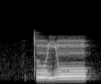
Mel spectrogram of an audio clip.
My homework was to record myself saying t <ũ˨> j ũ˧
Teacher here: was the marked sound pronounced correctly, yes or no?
yes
